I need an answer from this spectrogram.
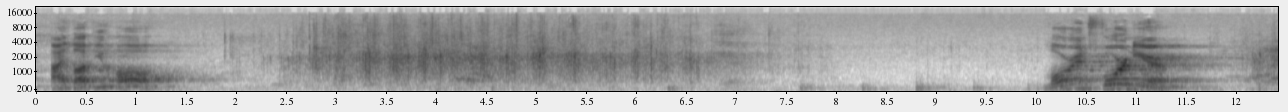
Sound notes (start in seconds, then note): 2.1 applause; 12.0 applause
